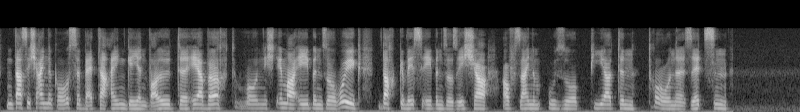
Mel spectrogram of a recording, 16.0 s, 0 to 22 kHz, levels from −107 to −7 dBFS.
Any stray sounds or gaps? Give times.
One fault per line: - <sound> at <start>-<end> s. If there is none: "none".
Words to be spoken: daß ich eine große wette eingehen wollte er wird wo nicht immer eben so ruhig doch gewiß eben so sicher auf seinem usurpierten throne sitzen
none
